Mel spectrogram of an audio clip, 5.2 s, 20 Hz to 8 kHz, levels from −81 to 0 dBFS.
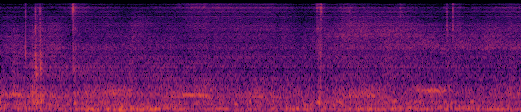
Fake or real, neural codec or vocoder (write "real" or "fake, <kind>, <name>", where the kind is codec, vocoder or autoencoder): fake, autoencoder, DAC-VAE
